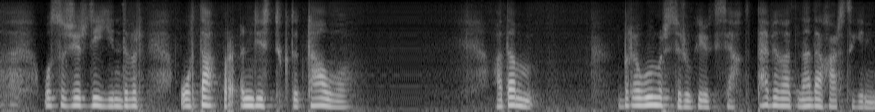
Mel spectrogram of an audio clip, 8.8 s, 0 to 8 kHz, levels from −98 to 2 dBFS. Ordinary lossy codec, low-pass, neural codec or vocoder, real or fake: none; none; codec, 16 kHz, about 1 kbps, DyCAST, with the encoder's durations; fake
